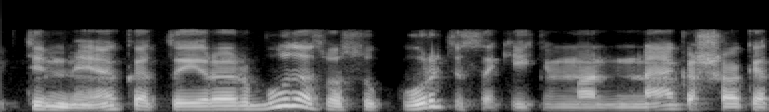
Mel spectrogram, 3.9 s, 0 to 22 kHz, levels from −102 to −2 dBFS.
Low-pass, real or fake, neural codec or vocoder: 7.2 kHz; real; none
